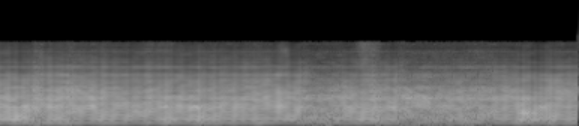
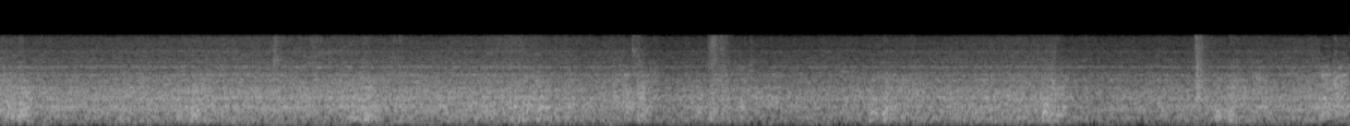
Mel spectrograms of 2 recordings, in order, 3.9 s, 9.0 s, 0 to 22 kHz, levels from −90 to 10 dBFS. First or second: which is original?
second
